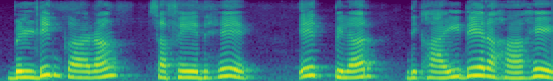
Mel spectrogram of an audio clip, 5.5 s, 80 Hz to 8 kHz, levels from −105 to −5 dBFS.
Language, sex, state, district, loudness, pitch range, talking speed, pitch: Hindi, female, Madhya Pradesh, Bhopal, -17 LUFS, 220-265 Hz, 110 wpm, 235 Hz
